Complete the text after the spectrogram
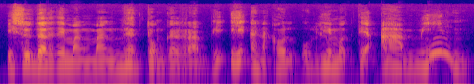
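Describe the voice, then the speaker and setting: A woman's voice: very deep voice, lively intonation, fairly quick. Woman acting a swoopy, nosy village gossip. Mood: gossiping, disapproving. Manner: exclamatory, scandalised gossip. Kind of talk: Ilocano audio drama dialogue.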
